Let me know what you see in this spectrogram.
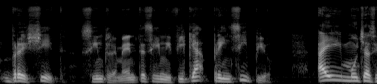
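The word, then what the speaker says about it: בראשית: Génesis viene de una palabra hebrea, se pronuncia Breshit, simplemente significa principio.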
